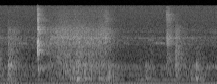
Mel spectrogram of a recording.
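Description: Two light clicks about a second and a half apart over low room noise.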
